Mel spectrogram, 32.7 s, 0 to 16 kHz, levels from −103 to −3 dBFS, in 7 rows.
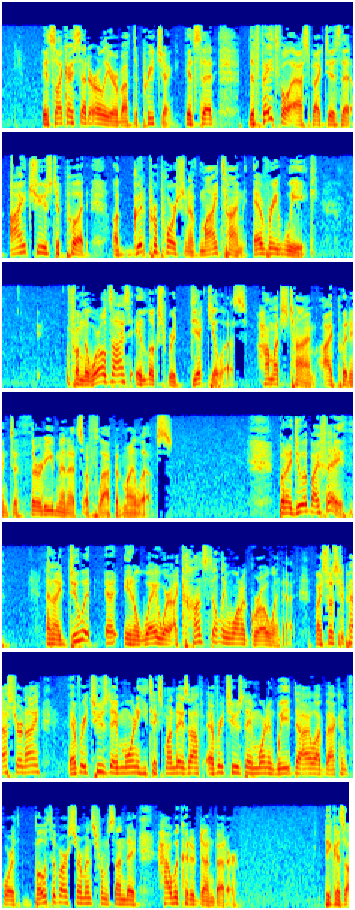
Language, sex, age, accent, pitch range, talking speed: English, male, 40-59, American, 100-155 Hz, 185 wpm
